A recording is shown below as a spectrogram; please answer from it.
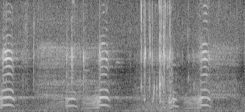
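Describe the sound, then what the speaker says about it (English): Goose honking repeatedly at a beaver-trapping spot by the water in spring, several close, loud nasal honks in an uneven rhythm, with a brief flurry of noise midway. "Oh, settle down, goose."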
